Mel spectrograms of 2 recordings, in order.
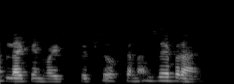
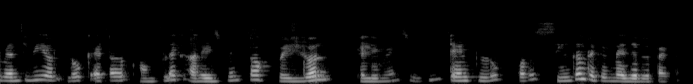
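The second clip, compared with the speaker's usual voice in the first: slow, careful reading from a slide; slow text reading; much slower than usual. Real, not acted. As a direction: read it word by word. Reads slide text aloud. (धीरे-धीरे पढ़ना)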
